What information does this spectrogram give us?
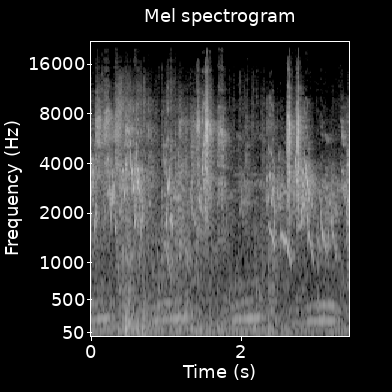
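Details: Budgerigar chatter from 9 March 2024: short scratchy chirps and a few rising squeaks, with faint low steady tones between them.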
